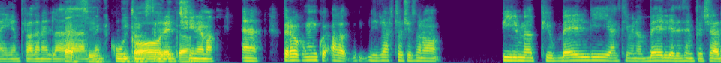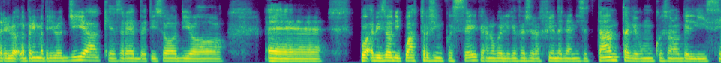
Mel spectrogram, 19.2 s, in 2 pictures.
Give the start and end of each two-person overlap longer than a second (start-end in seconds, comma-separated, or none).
0.8-2.6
